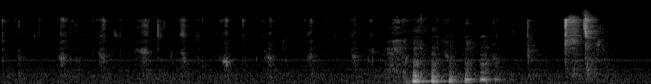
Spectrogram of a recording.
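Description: Close-up chewing of crunchy fried food, with crisp crunches and wet mouth clicks about three to four a second, made for an ASMR moment. About four seconds in a short hummed "mm" joins the chewing, and a louder sharp click comes near the end.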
